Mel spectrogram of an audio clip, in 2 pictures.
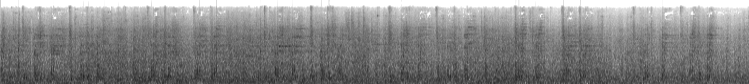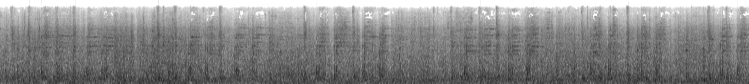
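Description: Freight train wagons, boxcars and covered hoppers, rolling past close by, their wheels clattering and knocking steadily over the rail joints of freshly ballasted, not yet aligned track.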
